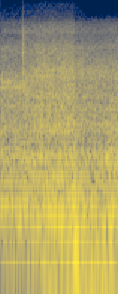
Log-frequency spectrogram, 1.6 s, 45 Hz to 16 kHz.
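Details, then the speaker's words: Heater/AC blower in a 1978 GMC crew cab after a dashboard rebuild, running on the AC setting; a cheap aftermarket resistor pack gives trouble at low speeds. Steady, even rush of air with no rattle or squeal; good, normal airflow. "we're going some good air through there"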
